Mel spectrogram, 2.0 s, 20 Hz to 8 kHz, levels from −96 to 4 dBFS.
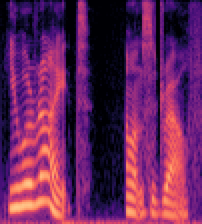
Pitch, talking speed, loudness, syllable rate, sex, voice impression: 215 Hz, 150 wpm, -16 LUFS, 5.0 syllables/s, female, very feminine, slightly young, very adult-like, thin, tensed, slightly powerful, bright, hard, very clear, very fluent, slightly raspy, cute, slightly cool, intellectual, very refreshing, very sincere, slightly calm, friendly, reassuring, slightly unique, elegant, slightly wild, slightly sweet, lively, strict, slightly intense, sharp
